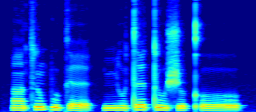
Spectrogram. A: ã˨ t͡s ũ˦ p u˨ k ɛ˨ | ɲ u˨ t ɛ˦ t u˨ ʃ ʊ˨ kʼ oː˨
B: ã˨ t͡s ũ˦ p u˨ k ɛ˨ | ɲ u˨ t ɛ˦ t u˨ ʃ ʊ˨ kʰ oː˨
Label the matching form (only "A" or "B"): A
